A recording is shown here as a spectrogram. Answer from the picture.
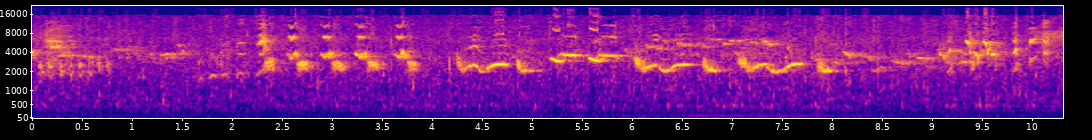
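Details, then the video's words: Orange-headed thrush delivering fast trotol song for tutoring and luring: dense stuttering high notes giving way to rapid zigzag whistled phrases and chattering trills, with a faint low hum midway. "Pancingan Masteran Anis merah TROTOL"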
